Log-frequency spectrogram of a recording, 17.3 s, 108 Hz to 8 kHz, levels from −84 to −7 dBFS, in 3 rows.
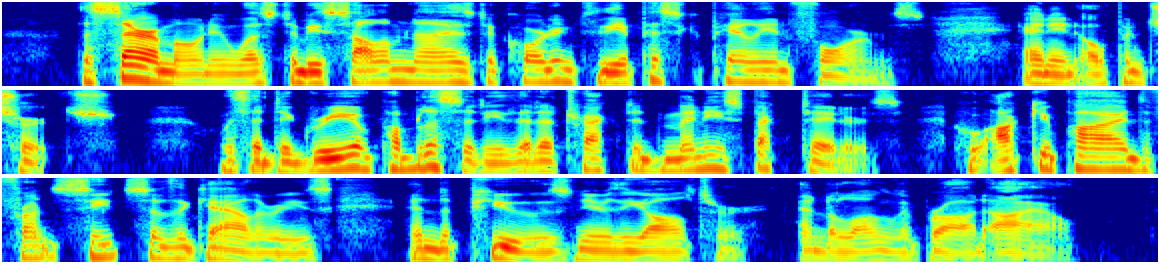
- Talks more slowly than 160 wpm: Yes, average, 150 wpm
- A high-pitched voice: No, low, 110 Hz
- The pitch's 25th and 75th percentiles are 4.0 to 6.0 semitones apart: Yes, average, 4.3 semitones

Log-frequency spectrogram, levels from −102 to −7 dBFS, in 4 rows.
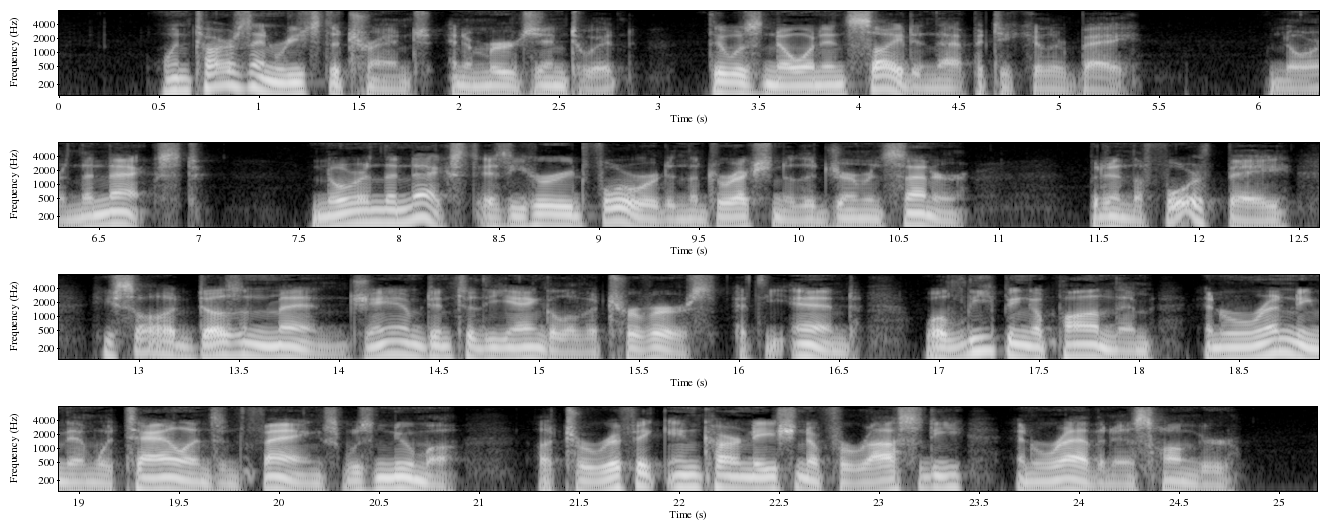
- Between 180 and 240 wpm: Yes, average, 185 wpm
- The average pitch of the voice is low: Yes, low, 100 Hz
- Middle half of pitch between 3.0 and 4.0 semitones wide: No, average, 5.2 semitones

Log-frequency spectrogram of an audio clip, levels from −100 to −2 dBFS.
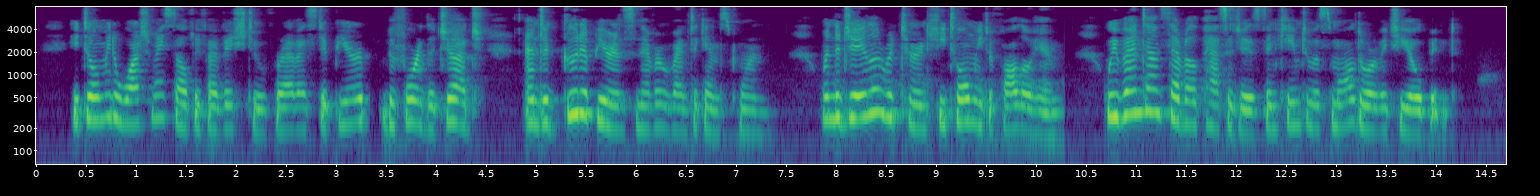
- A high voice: Yes, high, 220 Hz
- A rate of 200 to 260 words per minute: Yes, fast, 205 wpm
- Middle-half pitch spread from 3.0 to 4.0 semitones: No, average, 5.3 semitones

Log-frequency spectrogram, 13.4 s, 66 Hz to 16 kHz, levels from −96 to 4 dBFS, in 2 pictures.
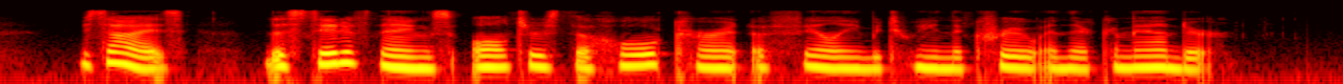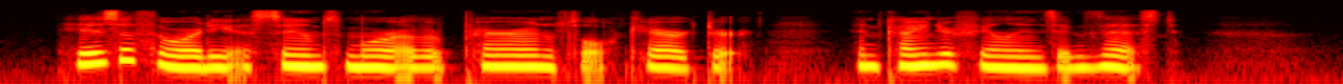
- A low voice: No, high, 210 Hz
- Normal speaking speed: No, slow, 130 wpm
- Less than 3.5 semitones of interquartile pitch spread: Yes, narrow, 2.4 semitones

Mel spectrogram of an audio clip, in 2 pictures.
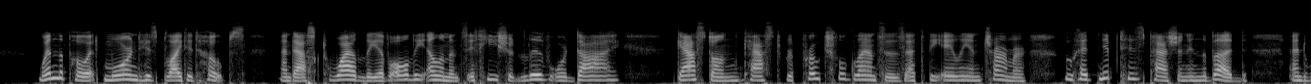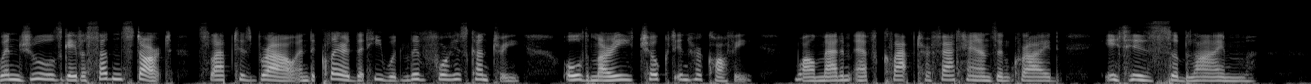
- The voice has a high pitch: Yes, high, 195 Hz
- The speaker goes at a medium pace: Yes, average, 165 wpm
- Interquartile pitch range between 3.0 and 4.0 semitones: Yes, average, 3.6 semitones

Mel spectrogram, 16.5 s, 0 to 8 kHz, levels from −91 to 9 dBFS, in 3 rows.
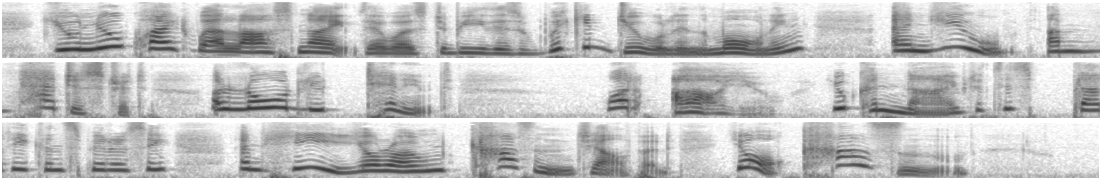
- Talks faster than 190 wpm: No, average, 145 wpm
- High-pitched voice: Yes, very high, 295 Hz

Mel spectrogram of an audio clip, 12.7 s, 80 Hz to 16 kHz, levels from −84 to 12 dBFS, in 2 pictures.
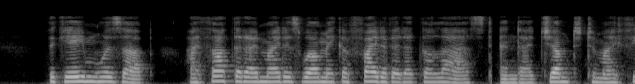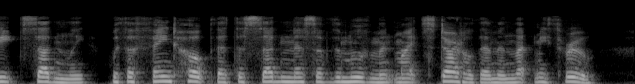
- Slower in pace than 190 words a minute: No, fast, 205 wpm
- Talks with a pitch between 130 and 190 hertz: Yes, medium, 185 Hz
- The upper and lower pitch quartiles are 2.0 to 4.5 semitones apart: Yes, narrow, 2.5 semitones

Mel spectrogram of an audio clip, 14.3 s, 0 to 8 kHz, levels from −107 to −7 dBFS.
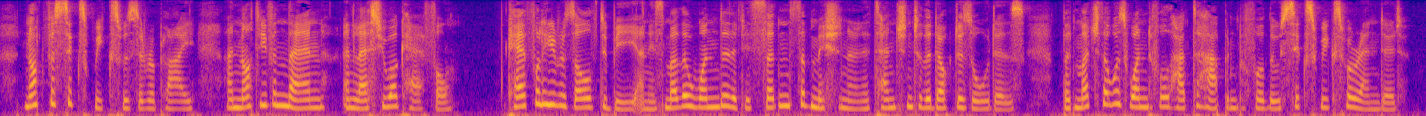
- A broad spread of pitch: No, average, 3.7 semitones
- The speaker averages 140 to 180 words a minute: No, average, 200 wpm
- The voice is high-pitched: Yes, high, 225 Hz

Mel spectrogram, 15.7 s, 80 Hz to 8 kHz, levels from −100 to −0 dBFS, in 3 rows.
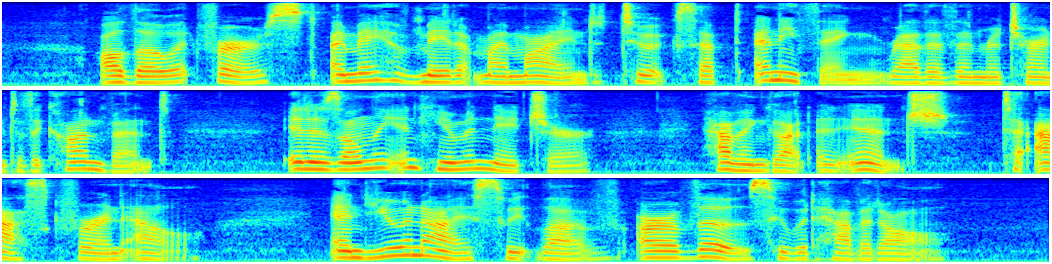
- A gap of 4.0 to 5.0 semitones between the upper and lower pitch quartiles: No, average, 3.6 semitones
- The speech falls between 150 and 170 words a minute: No, average, 185 wpm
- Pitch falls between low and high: Yes, medium, 175 Hz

